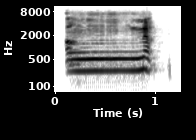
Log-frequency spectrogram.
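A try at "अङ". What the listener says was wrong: Don't make it na, okay? Anga. Don't change, move your tongue anywhere else. It should be exactly that same spot.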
